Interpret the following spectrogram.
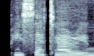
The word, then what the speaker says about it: pescetarian: The Italian word is pronounced, while the English neologism is commonly /pescetarian/ with a /sk/ sound, thus differing from pronunciations of similar terms in English and Italian.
